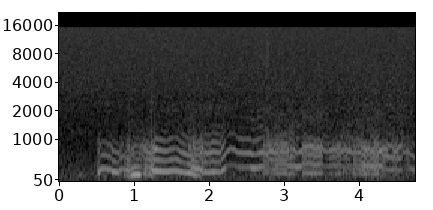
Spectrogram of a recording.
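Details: Tinker Toy, a male Chihuahua and loud snorer, sleeps with his eyes open; after half a second of quiet, a continuous wavering, tonal snore with stacked harmonics rises and dips in pitch until the end.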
